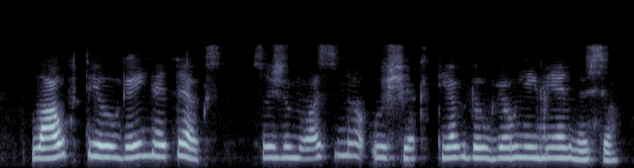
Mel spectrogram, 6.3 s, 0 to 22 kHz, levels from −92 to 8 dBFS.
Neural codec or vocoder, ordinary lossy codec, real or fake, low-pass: vocoder, 22.05 kHz, 80 mel bands, HiFi-GAN; AAC, 32 kbps; fake; 7.2 kHz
